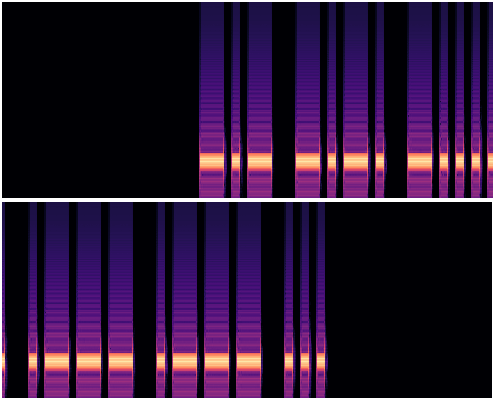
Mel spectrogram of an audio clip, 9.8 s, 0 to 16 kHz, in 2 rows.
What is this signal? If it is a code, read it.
Morse code, heard as a keyed tone, about 15 wpm, 700 Hz. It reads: KC6JJS
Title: USA Call Signs - 6 Characters - Repeated 2x - 15wpm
